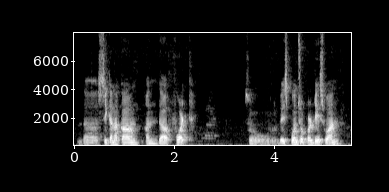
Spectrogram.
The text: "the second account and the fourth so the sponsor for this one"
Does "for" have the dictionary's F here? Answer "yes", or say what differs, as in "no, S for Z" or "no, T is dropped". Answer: no, P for F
